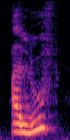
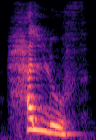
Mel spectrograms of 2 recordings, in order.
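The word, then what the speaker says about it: حلوف: Si tu me prononces que la voyelle, si tu me dis A comme Hajj, Alouf, Aram, Halal, Hakim, là c'est pas bon.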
